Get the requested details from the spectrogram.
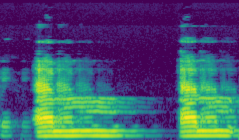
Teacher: جب ایم کہتے ہیں ہونٹ مل جاتے ہیں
